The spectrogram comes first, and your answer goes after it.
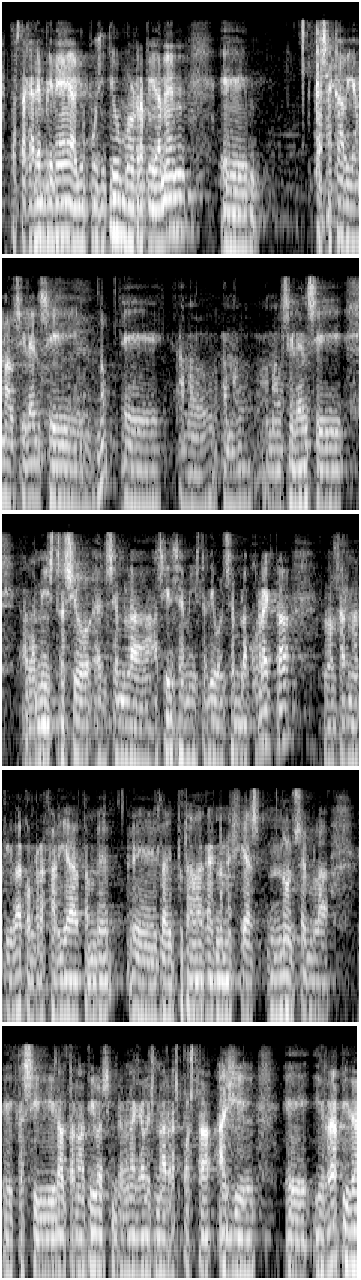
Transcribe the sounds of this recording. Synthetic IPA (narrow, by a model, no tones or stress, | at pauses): d̪̥əst̪əkaɾɛmpɾimeajupuzit̪iwmolt̪rapiðəmenɛ | kəsəkaβiəməlˠsilɛnsinoɛ | əmələmələ̰məlˠsilɛnsi | ə̰ləminist̪ɾəsioənsɛmbləːsiɛnsiəd̪minist̪ɾat̪iwənsɛmbləkurɛk̚t̪ə | ləlˠt̪əɾnət̪iβ̞əkonrəfəɾiət̪əmbe | ɛləðiput̪aðɣɾɛɣnameɾsiaznonsɛmblə | ɛkəsiɣiləlˠt̪əɾnət̪iβəsimpləmẽnakɛlezunərəspɔst̪əaʒil | ɛirapiðə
